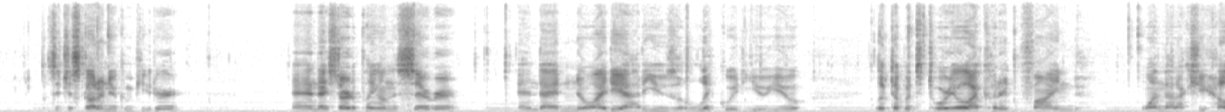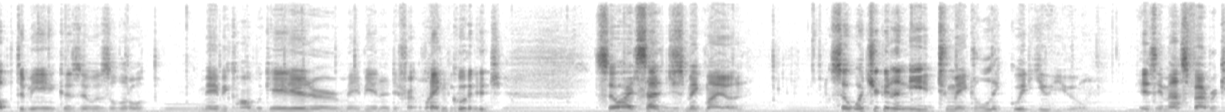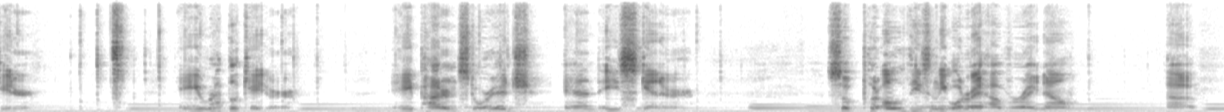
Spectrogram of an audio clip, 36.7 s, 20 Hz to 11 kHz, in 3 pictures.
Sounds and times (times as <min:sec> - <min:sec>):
Speech: 0:00.4 - 0:01.8, 0:02.9 - 0:04.6, 0:05.2 - 0:08.0, 0:08.8 - 0:10.8, 0:11.4 - 0:17.3, 0:18.2 - 0:19.7, 0:20.5 - 0:24.9, 0:25.6 - 0:27.5, 0:28.4 - 0:31.4, 0:32.8 - 0:35.3, 0:36.2 - 0:36.6.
